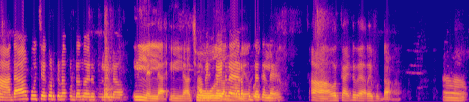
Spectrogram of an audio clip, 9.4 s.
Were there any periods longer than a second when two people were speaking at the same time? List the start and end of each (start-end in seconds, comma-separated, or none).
4.0-5.5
